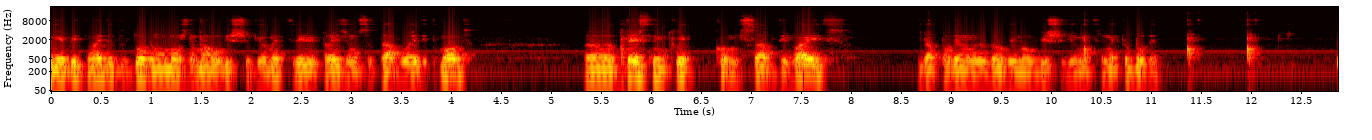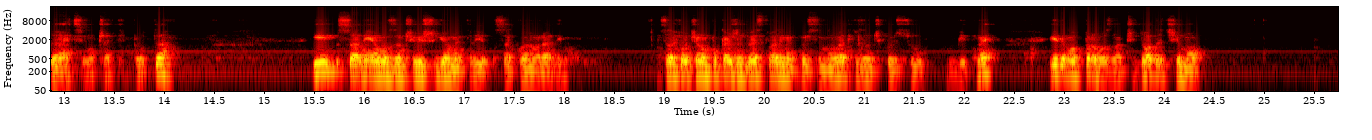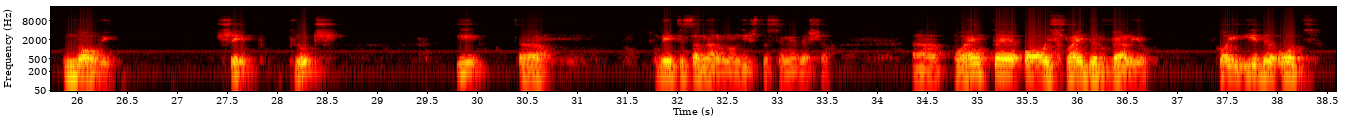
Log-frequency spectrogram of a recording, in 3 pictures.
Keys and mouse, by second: 1.6 Tab, 5.8-7.3 right drag, 10.4 click, 11.9 click, 21.0 Tab.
